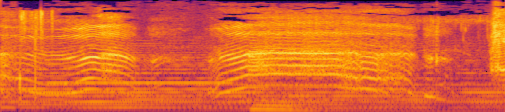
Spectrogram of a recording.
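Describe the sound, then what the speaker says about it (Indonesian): A baby cries in rising and falling wails, loud and close, with a brief whimpering break before crying resumes, in a folk-tale setting where it is heard from bushes nearby. "Awang tiba-tiba mendengar suara bayi yang menangis"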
